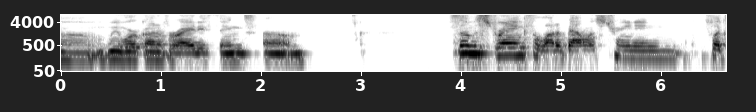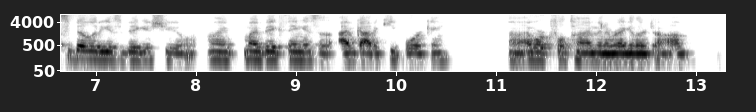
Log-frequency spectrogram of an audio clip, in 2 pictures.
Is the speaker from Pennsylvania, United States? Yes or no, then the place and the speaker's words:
yes; Philadelphia, Pennsylvania, United States; I'm 53. I'm from Philadelphia, more or less, and I have spastic cerebral palsy.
